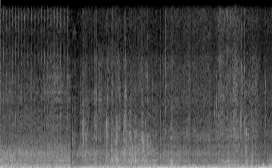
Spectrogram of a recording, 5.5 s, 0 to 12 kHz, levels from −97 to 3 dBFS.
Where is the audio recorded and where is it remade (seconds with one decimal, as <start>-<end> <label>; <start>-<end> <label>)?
0.0-5.5 recorded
